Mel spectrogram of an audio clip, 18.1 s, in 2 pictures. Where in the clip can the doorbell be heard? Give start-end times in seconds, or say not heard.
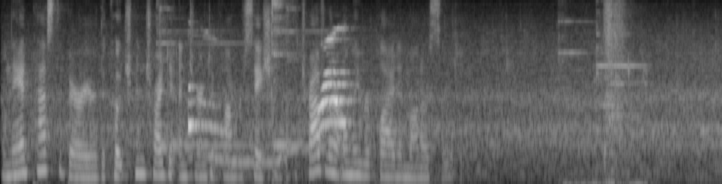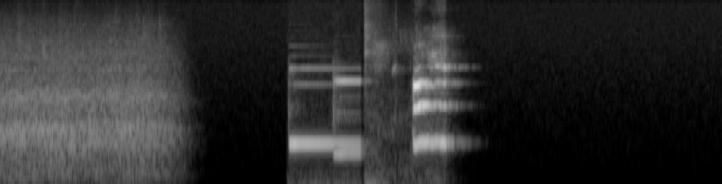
1.9-4.0, 7.0-8.1, 12.6-13.6.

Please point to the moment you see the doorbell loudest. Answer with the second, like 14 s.
13 s.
